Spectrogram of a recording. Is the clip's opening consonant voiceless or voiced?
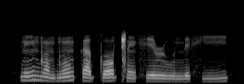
voiced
